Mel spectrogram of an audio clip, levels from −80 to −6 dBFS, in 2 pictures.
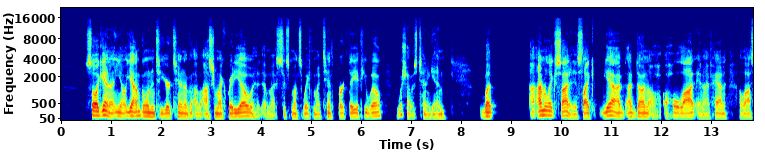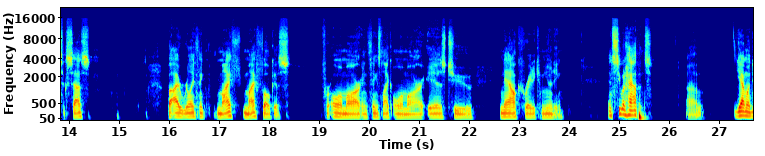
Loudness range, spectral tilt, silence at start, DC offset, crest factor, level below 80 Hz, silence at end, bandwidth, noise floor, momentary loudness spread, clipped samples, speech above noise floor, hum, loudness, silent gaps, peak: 6 LU; -5.5 dB/octave; 0.5 s; under 0.1%; 24 dB; -44 dBFS; 0 s; 16 kHz; -88 dBFS; 13 LU; under 0.1%; 65 dB; none; -24 LUFS; none; -2 dBFS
